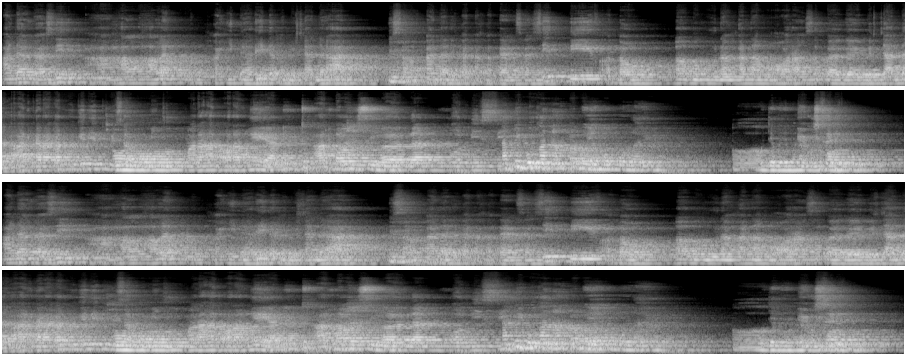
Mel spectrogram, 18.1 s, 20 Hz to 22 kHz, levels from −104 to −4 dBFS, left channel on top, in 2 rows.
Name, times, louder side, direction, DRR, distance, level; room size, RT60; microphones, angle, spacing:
voice 1, 0.0-3.5 3.8-4.7 5.0-6.4 6.7-11.8 12.1-12.6 12.8-14.9 15.4-15.6 17.0-17.4, equal, 50° left, -3 dB, 2.0 m, -25 dB
voice 2, 10.1-10.8 12.3-13.0 14.2-15.8 16.3-17.4, left 2 dB, 75° left, -2 dB, 0.8 m, -23 dB
11.5 x 9.4 x 3.2 m, 2.1 s
head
